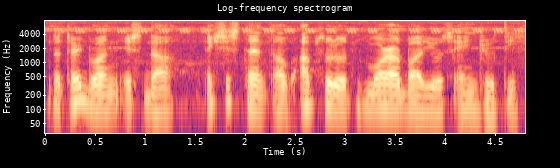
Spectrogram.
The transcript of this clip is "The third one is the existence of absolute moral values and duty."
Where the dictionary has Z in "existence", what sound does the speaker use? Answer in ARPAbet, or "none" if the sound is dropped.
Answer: S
